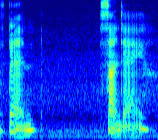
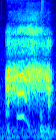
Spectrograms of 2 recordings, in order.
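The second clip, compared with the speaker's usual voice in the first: short squeal, much higher and louder; a quick delighted shriek; high excited squeal; 6 dB louder than usual. Retold or imitated. Excited squeal after high five.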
